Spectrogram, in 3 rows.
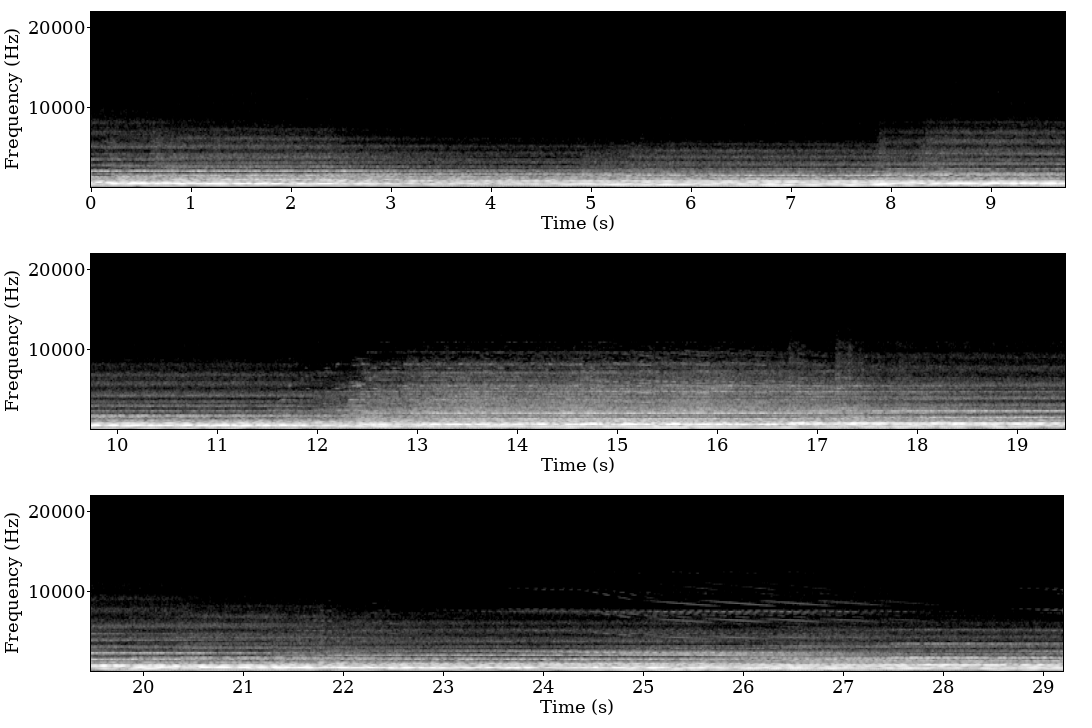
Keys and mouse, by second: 0.6 shift+click, 2.1 click, 5.3 ctrl+z, 7.1 2, 7.4 click, 9.6 click, 19.8 3, 20.3 click, 21.1 shift+click, 21.7 shift+click, 22.4 shift+click, 24.3-25.2 drag, 26.6 click, 27.0 click.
